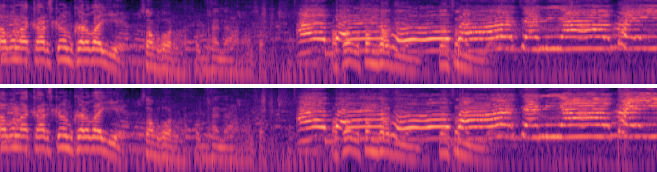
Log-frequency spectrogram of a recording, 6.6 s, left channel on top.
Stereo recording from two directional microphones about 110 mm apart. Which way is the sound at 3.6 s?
15° left (ahead or behind).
